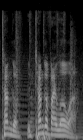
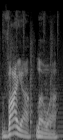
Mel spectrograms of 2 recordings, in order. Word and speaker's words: Tagovailoa: Also, Tua Tagovailoa is, to this person, Tua Tagovailoa, which is also not their name. Not their name. Tagovailoa is not his name. It's Tagovailoa. Vailoa is not their name.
